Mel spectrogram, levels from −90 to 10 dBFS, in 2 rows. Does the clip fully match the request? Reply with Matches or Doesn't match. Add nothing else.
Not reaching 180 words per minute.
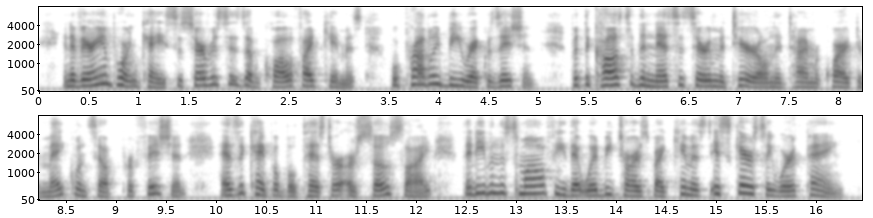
Doesn't match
